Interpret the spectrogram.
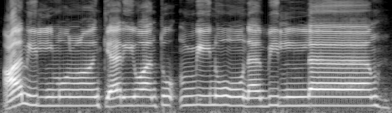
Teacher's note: را باریک رکھیے گا کیونکہ را کے نیچے زیر ہے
